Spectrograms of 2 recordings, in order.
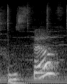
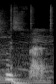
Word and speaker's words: Hustvedt: And I thought that it was Hustvedt, but turns out it was Hustvedt.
